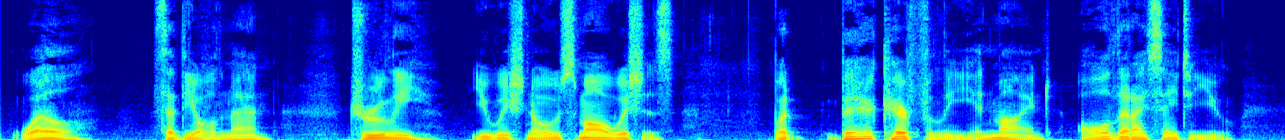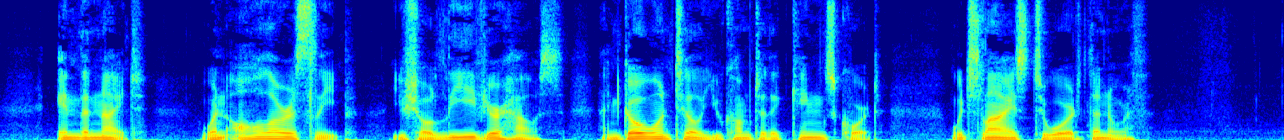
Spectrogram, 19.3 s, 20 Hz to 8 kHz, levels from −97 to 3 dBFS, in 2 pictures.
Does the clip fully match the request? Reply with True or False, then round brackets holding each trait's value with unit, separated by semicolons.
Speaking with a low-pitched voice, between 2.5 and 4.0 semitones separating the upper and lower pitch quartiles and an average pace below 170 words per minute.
True (90 Hz; 3.4 semitones; 150 wpm)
